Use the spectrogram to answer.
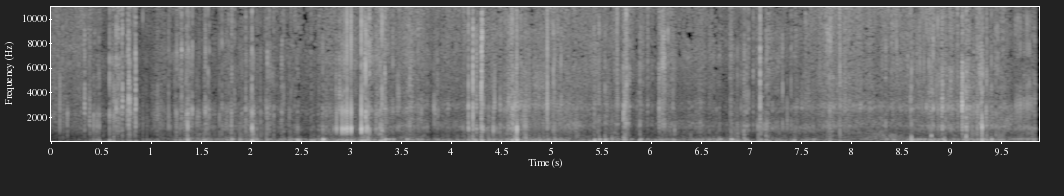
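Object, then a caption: Leather gloves. Black leather gloves worn on the hands are rubbed palm against palm and finger against finger. The result is a continuous, dense crackling and creaking rustle, mostly low and muffled, with brief brighter scratchy bursts scattered throughout.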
